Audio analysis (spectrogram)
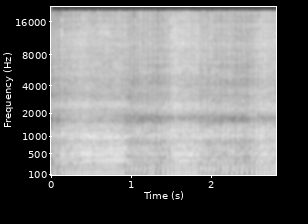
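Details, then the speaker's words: Stage 2 modified 196 B200 minibike with a $47 generic 30-series driver during 0–30 runs (4.20–4.22 s, slower than the Juggernaut): fast uneven shudder about ten beats a second on takeoff, smoothing out once moving; clutch chatter on takeoff. "And has And it has a little bit of a chatter to it. Kind of weird. like right there. Then it smooths out after you get going."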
